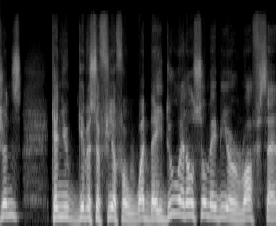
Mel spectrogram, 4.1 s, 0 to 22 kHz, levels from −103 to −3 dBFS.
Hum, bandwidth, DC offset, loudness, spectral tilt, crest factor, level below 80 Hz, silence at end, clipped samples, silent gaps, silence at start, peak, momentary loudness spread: none; 14 kHz; under 0.1%; -27 LUFS; -7 dB/octave; 14 dB; -82 dBFS; 0 s; under 0.1%; none; 0 s; -12 dBFS; 4 LU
